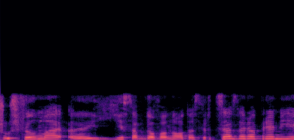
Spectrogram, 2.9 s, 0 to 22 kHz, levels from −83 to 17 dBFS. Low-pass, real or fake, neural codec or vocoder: 7.2 kHz; fake; codec, 16 kHz, 8 kbps, FreqCodec, smaller model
